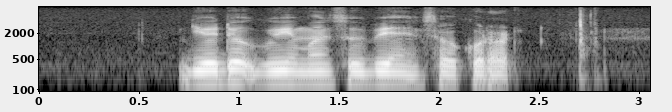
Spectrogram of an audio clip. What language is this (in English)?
English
